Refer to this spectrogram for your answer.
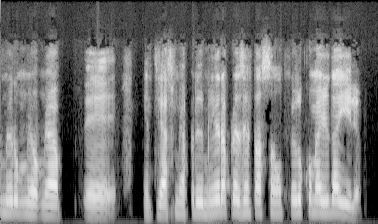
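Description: A man with a Maranhão accent speaks at a high pitch in a dark, mellow tone. The sound is dry and close, with no echo. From Maranhão, Brazil. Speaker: stand-up comedian. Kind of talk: casual chat. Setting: remote call.

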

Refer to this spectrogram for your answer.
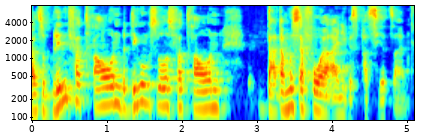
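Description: Speaking at a moderate pace, a man uses a plain, everyday voice that sits fairly high, with ordinary pitch variation. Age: 50s. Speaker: business coach. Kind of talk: casual business discussion. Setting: video call.

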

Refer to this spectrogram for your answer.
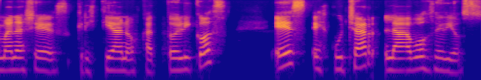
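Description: A woman speaks at a medium pitch and a very slow pace in a very clean recording with a silent background. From Argentina, Santa Fe province. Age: young. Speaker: religion teacher and community manager. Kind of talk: podcast interview. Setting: at home.

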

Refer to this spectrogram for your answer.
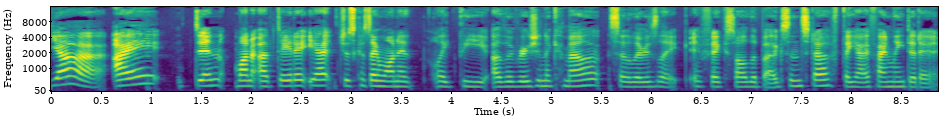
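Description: A woman with an unremarkable speaking voice talks at a moderate pace, fairly high pitch and ordinary pitch variation on a very clean recording with a silent background. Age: 20s. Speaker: podcast co-host. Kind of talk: casual chat.

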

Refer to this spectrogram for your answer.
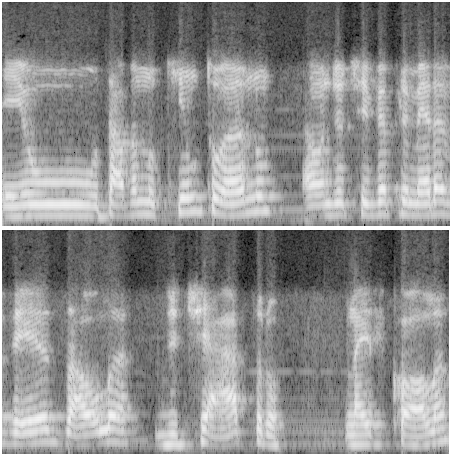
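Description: Very slow delivery with fairly even intonation. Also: man, fairly high pitch for a man. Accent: southern Brazilian. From southern Brazil, São Leopoldo (Rio Grande do Sul). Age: 20s. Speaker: actor and photographer. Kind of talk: casual interview chat.

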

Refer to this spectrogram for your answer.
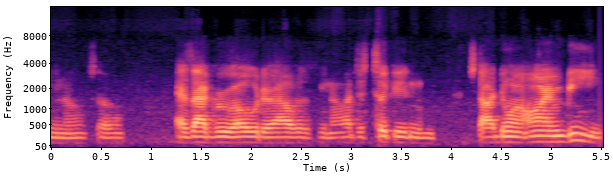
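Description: A man speaks in an ordinary speaking voice, fairly low in pitch, at a moderate pace, with fairly even intonation but big swings in loudness. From Houston, Texas. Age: 30s. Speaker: rapper. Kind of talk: casual interview chat.

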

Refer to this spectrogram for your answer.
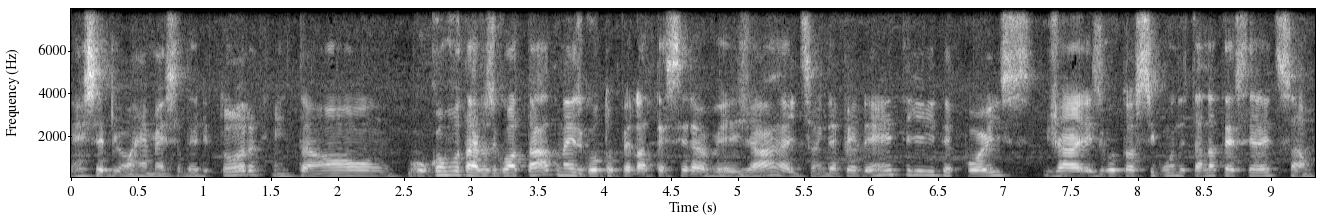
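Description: A man's fairly high-pitched voice comes through with noticeable background noise around it. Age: 30s. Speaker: comic artist and illustrator. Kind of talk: casual interview chat.

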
